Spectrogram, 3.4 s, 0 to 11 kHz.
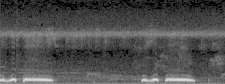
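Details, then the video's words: Spotted dove with a good voice in the 'khu-ang' style, kept as a decoy for luring. Two low cooing phrases, each a short wavering double note followed by a steady long coo, separated by a pause. "เสียงนกเขาใหญ่ เจ้า 800 คูอ่าง เสียงดี ต่อเข้าหมาน"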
